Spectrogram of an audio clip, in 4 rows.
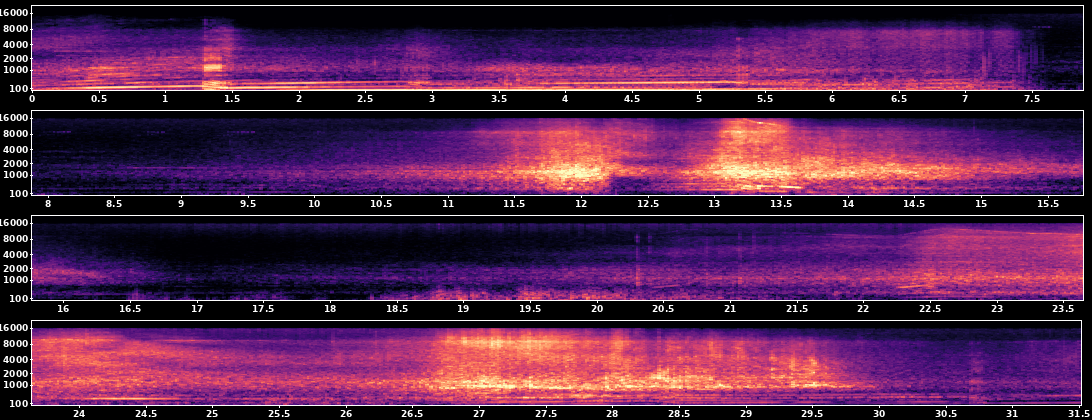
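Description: Performance cars driven hard, an Audi S3 among them. First an engine revs up through the gears with quick shifts. After a sudden cut, cars rush past at speed several times, each pass swelling and fading away.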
